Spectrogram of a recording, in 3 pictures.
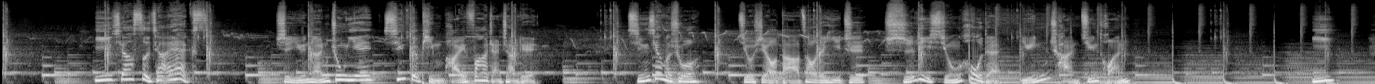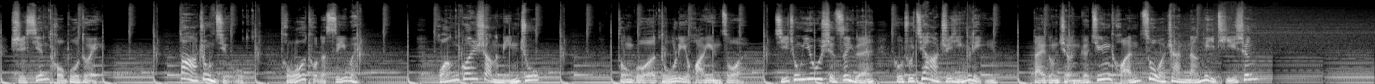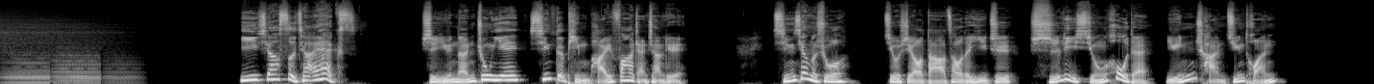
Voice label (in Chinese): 男,MG,年轻活力; 飞碟说MG; 云南中烟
